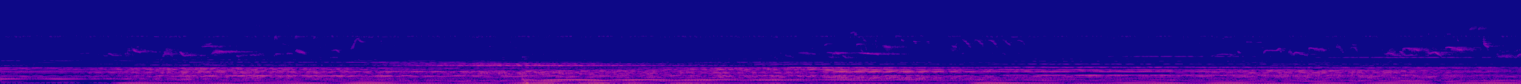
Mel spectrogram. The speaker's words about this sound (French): Autour de vous résonne le chant des oiseaux qui annonce l'arrivée prochaine de la nuit.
